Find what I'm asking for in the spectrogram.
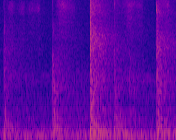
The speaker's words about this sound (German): Ja, man schreibt jetzt das G Das schreibe ich jetzt hin als so ein Fourier-Integral über eine Funktion.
